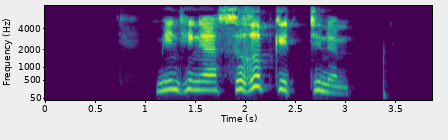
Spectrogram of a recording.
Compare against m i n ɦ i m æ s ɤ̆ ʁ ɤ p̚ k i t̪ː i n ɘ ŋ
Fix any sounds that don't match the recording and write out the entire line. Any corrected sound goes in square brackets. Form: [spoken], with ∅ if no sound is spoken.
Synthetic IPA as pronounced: m i n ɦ i [ŋ] æ s ɤ̆ ʁ ɤ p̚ k i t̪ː i n ɘ [m]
